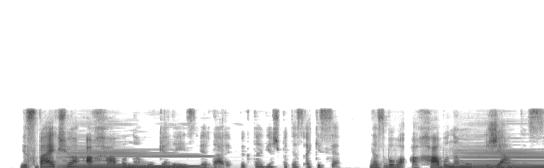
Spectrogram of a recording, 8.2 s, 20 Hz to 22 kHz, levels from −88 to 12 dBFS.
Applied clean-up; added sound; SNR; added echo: classical method Wiener filter.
